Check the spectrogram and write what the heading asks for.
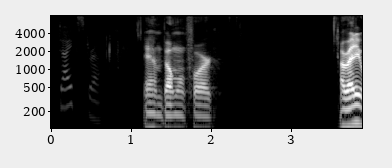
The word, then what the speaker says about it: Dijkstra: So I'm going to do Dijkstra, according to this, the pronunciation, Dijkstra.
